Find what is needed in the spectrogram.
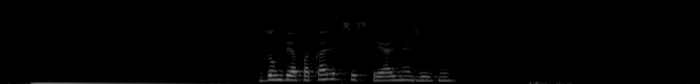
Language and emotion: Russian, neutral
